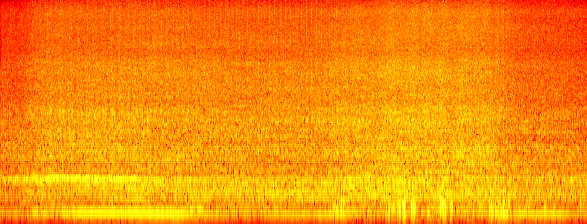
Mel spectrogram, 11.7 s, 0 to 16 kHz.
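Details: 1998 Honda Prelude 2.2 H22A5 petrol engine, 95k miles, at idle: busy, rattly ticking over a steady low hum, plus a few clunks, despite valve lash already adjusted and an oil change; owner suspects the LMA, a failing tensioner or bent valves.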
